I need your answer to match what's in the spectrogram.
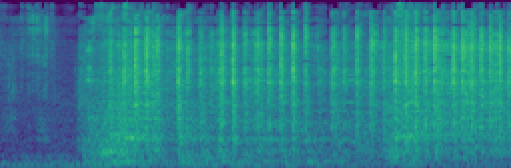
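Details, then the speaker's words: Electric tricycle with a recently replaced motor, one rear wheel jacked up and driven: fast sewing-machine-like clicking that repeats quicker as speed rises, once occasional now frequent; motor runs fine unloaded, half-shaft and bearings look normal, cause undetermined. "速度越快，声音响得越频繁。"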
